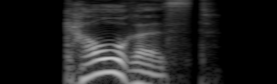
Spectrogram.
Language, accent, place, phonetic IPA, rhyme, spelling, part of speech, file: German, Germany, Berlin, [ˈkaʊ̯ʁəst], -aʊ̯ʁəst, kaurest, verb, De-kaurest.ogg
- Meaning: second-person singular subjunctive I of kauern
